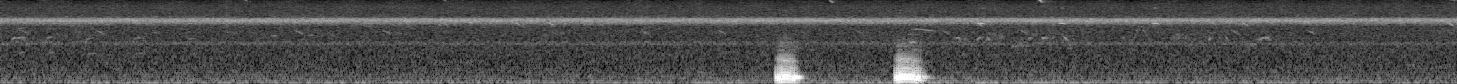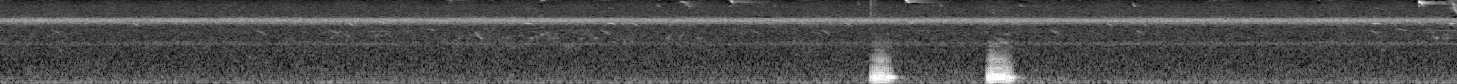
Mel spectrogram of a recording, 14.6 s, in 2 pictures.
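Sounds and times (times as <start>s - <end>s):
owl hooting at night: 3.9s - 4.7s, 11.6s - 12.4s.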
